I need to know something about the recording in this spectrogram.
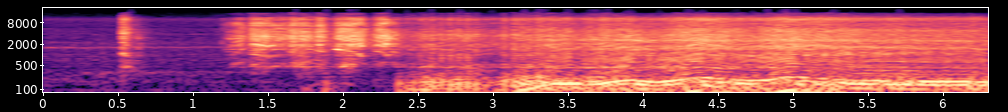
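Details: Yamaha Virago V-twin after carb work, fuel primed, choke on: it cranks, stumbles a few times, then catches and holds a steady, lumpy twin idle. It doesn't sound too bad; runs fine.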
